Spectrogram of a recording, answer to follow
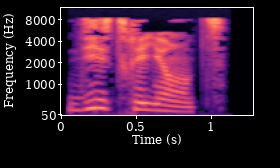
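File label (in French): "distrayante", French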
